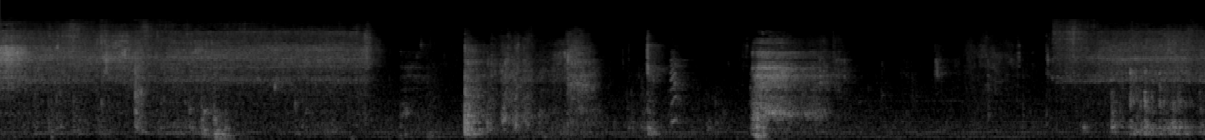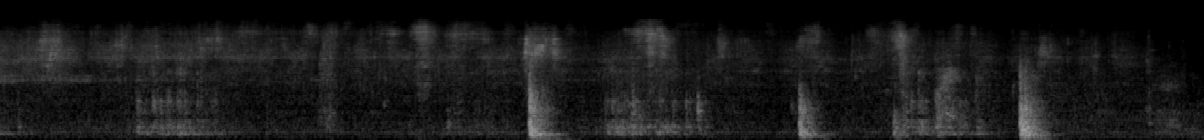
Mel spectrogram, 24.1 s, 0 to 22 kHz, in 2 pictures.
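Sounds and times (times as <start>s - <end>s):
sprayer hissing water: 0.0s - 3.8s, 10.5s - 23.5s.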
